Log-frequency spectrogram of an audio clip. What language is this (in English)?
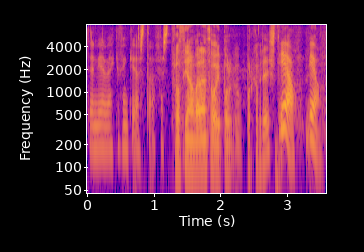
Icelandic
